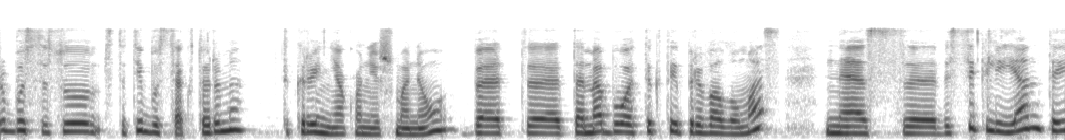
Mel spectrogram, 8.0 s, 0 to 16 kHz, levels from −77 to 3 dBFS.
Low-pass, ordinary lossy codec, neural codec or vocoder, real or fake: 7.2 kHz; AAC, 64 kbps; none; real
